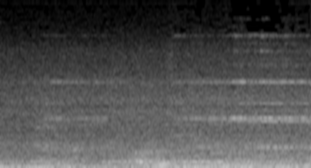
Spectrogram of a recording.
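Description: Steady background hiss with faint thin high whines and no distinct event, heard in a short gap between phrases of a man's speech.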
